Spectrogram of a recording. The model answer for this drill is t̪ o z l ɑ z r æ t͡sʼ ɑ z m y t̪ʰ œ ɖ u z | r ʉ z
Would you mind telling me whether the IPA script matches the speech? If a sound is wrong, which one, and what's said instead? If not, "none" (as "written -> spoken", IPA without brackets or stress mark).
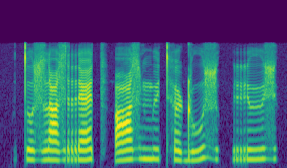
none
